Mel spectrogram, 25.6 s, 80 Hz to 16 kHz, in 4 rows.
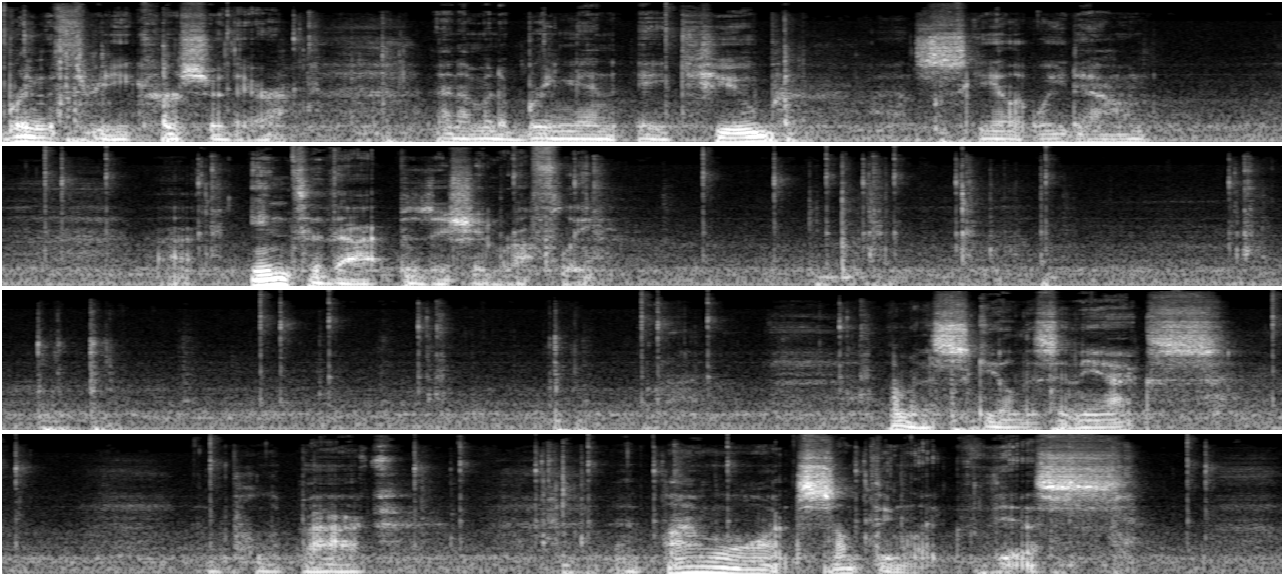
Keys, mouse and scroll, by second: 0.4 alt+a, 0.8 Tab, 1.1 middle click, 1.9 shift+a, 3.9 Tab, 4.7 s, 6.9 middle click, 8.0 click, 8.9 middle click, 9.9 click, 10.5 shift+middle click, 10.9 middle click, 11.4 scroll up 2, 11.6 middle click, 13.0 s, 14.4 middle click, 15.5 3, 16.0 click, 16.3 middle click, 17.5 s, 20.2 click, 21.5 middle click, 22.0 a, 22.1 middle click, 22.8 middle click, 23.7-24.0 scroll up 2, 24.1 alt+a, 24.5 shift+middle click, 25.1 click.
